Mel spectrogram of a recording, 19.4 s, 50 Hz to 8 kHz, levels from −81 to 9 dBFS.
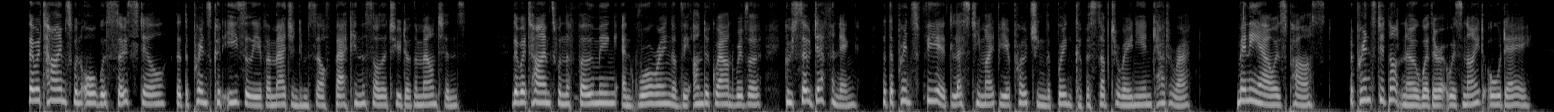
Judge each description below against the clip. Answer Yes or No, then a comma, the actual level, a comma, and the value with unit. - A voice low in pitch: No, high, 200 Hz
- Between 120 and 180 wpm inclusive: No, fast, 205 wpm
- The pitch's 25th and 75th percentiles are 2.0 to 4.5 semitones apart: Yes, average, 3.6 semitones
